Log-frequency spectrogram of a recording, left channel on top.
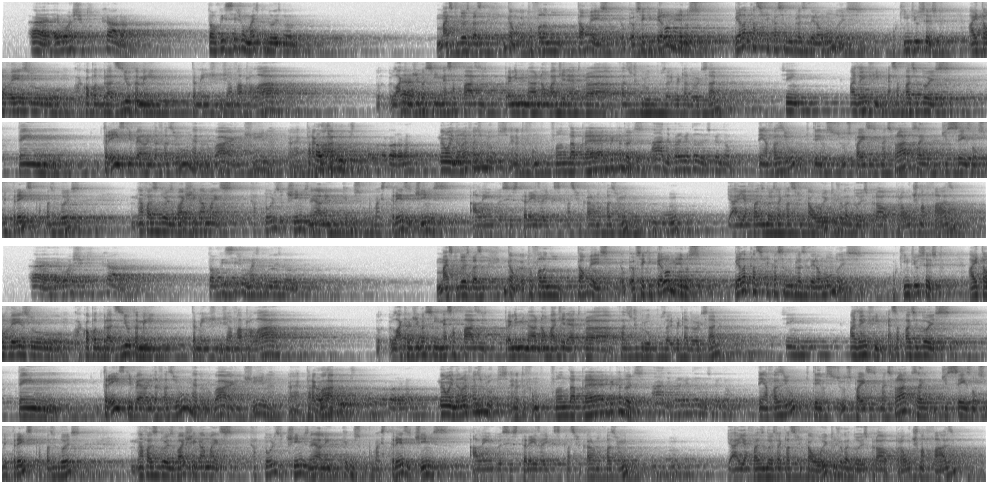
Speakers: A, on the left (about 35°); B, on the right (about 20°).
A: É, eu acho que, cara, talvez sejam mais que dois, mano.
B: Mais que dois brasileiros. Então, eu tô falando, talvez. Eu, eu sei que pelo menos pela classificação do Brasileirão vão dois. O quinto e o sexto. Aí talvez o, a Copa do Brasil também, também já vá pra lá. Lá
A: É,
B: que eu digo assim, nessa fase preliminar, não vai direto pra fase de grupos da Libertadores, sabe?
A: sim.
B: Mas enfim, essa fase 2 tem três que vieram ali da fase um né? Do Uruguai, Argentina, eh, Paraguai.
A: A fase de grupos, tá falando agora, né?
B: Não, ainda não é fase de grupos. Ainda tô fam- falando da pré-Libertadores.
A: Ah, de para Libertadores, perdão.
B: Tem a fase um que tem os, os países mais fracos, aí de 6 vão subir 3 para fase dois Na fase 2 vai chegar mais 14 times, né? Além, que- desculpa, mais 13 times, além desses três aí que se classificaram na fase um
A: Uhum.
B: E aí a fase 2 vai classificar oito jogadores para para a última fase,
